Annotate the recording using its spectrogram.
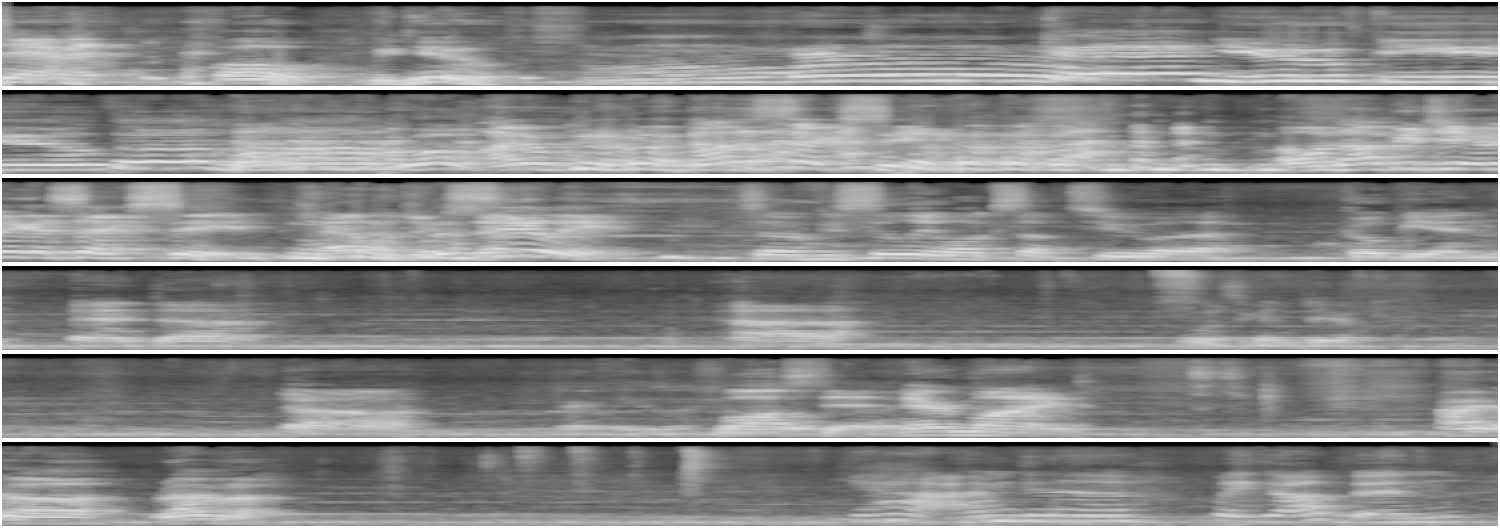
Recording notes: Please bear with us on the audio for these first couple of episodes as the audio quality gets much better as we adjusted our approach to recording these episodes.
